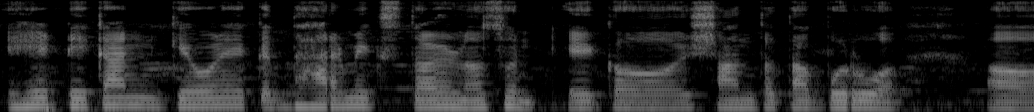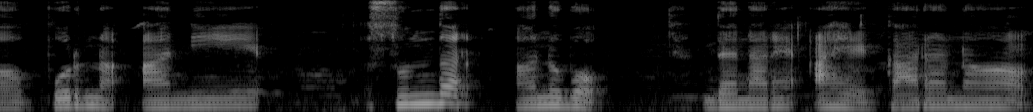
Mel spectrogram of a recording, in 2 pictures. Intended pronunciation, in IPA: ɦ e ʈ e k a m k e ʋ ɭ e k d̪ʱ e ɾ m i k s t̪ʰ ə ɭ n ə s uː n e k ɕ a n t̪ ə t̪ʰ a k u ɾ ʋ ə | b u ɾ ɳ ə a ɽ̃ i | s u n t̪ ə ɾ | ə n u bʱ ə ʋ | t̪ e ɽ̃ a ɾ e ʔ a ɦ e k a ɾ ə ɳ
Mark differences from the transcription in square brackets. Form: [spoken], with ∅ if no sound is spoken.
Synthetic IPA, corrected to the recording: ɦ e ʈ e k a [n] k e ʋ ɭ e k d̪ʱ [a] ɾ m i k s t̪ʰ ə ɭ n ə s uː n e k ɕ a n t̪ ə [t̪] a [p] u ɾ ʋ ə | [p] u ɾ ɳ ə a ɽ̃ i | s u n [d̪] ə ɾ | ə n u bʱ ə ʋ | [d̪] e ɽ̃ a ɾ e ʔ a ɦ e k a ɾ ə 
